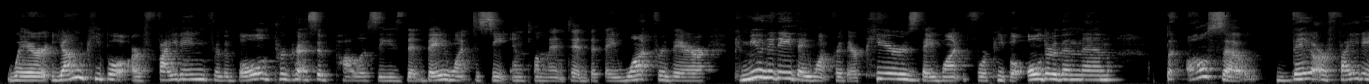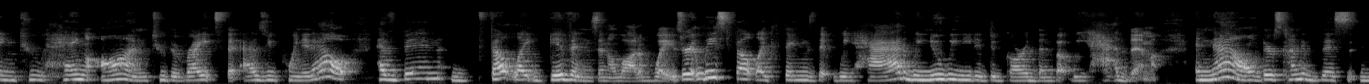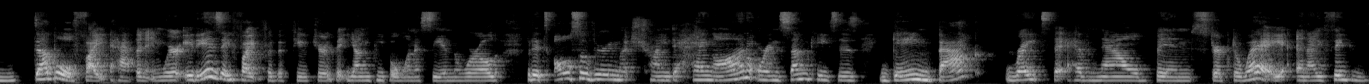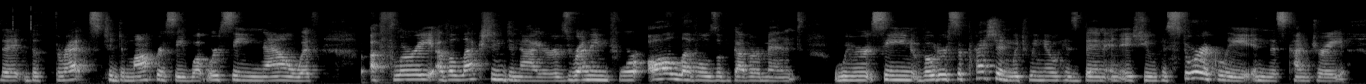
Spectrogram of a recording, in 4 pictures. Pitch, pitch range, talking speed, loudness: 195 Hz, 180-220 Hz, 185 wpm, -24 LUFS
